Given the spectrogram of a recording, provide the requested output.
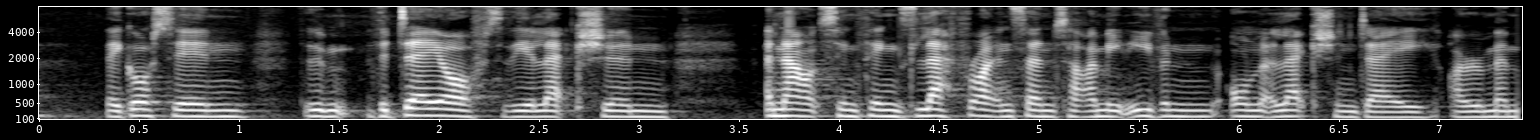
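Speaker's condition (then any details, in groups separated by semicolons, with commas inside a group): No condition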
